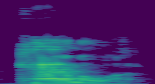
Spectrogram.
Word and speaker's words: Kamala: I'm just, I think it's Kamala Harris. It sounds Kamala. That's how it's said.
